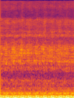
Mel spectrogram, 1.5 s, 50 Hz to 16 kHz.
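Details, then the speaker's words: 1985 K20 V8 winter truck with a new exhaust and long muffler, idling in a closed two-stall garage at about 72-74 dB: deep, loud, even exhaust pulses, steady rhythm, no backfires or pops; normal but not quiet idle. "but I mean no backfires I mean it doesn't sound horrible on the other hand it doesn't sound it's not quiet how about that"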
